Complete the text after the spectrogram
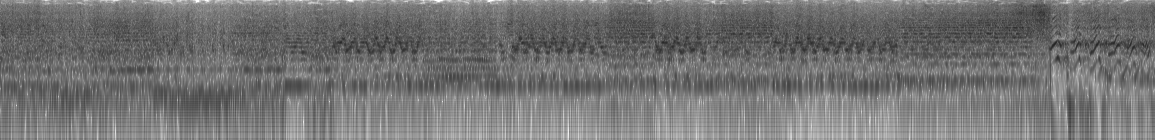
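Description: A man laughs loudly and menacingly.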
